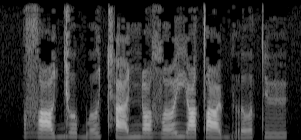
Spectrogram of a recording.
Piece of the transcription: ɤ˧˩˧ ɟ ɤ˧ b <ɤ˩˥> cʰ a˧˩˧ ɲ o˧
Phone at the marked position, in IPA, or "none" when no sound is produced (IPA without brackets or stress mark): ɤ˩˥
